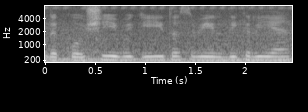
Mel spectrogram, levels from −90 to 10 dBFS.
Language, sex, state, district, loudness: Hindi, female, Haryana, Jhajjar, -13 LUFS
